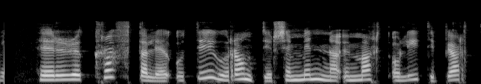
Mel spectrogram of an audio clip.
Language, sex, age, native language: Icelandic, female, 40-49, Icelandic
